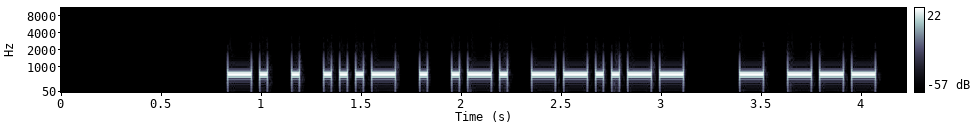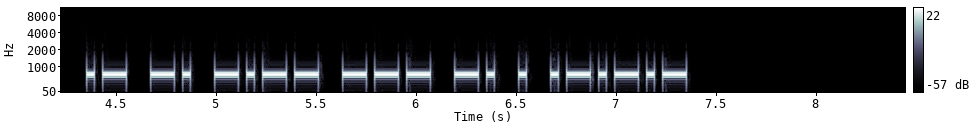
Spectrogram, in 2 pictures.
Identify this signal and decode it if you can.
Morse code, heard as a keyed tone, about 28 wpm, 700 Hz. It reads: NEVER, TO ANYONE.
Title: Sentences from Top 900 Words 30wpm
